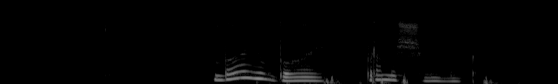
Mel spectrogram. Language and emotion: Russian, sad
